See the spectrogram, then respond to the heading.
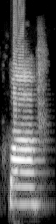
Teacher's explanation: जो आपका ऊपर के दांत है ना वो होठ पे आ जाएंगे, निचले वाले होठ पे फा बोलते वक्त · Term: दंतोष्ठ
